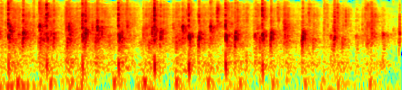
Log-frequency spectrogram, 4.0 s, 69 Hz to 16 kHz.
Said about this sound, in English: He provided a very valuable donation at the end of the year, which is going to kick off what our housing program looks like for 2020. So if we could all give him a round of applause.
